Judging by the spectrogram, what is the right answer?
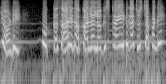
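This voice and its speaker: A woman's voice: very high-pitched, fast, pushed and bright, soft background music. A melodramatic lovestruck girl. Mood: wailing. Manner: pleading, wailing melodrama. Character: lovestruck young woman, melodramatic and scheming. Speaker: young woman in love. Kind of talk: Telugu film comedy acting.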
